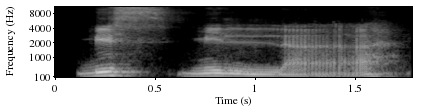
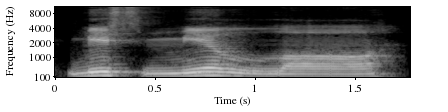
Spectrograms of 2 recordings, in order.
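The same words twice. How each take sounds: First: The lam sound is thin and light. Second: The lam sound is thick and heavy. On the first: The speaker calls it right. "nipis sekiranya berbaris di bawah" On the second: The speaker calls it wrong. "Jangan baca dengan bismillah. Salah"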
